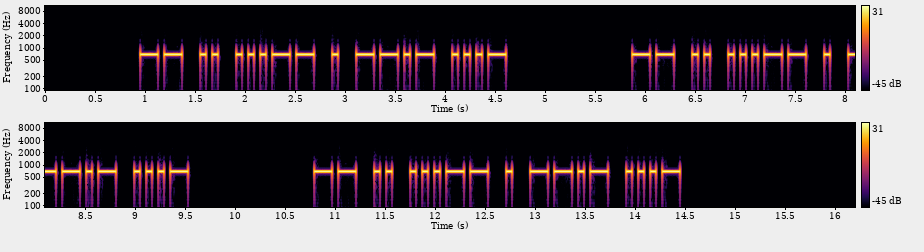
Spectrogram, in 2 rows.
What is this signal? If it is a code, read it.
Morse code, heard as a keyed tone, about 20 wpm, 700 Hz. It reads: MI3EQV MI3EQV MI3EQV
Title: DXCC-100 Call Signs - 6 Characters - Repeated 3x - 20wpm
